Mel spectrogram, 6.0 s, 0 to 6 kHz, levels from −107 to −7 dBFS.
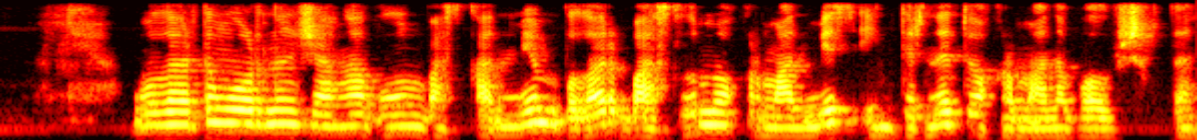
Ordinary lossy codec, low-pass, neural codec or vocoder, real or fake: none; 5.4 kHz; none; real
